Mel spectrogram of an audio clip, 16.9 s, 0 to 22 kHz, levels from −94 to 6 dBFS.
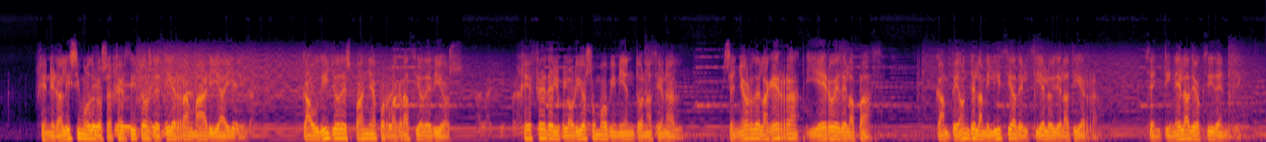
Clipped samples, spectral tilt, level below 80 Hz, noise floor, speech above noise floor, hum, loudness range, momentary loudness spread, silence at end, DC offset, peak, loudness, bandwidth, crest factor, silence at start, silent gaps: under 0.1%; -8.5 dB/octave; -58 dBFS; -58 dBFS; 39 dB; none; 2 LU; 18 LU; 0 s; under 0.1%; -6 dBFS; -20 LUFS; 6.6 kHz; 14 dB; 0.5 s; none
